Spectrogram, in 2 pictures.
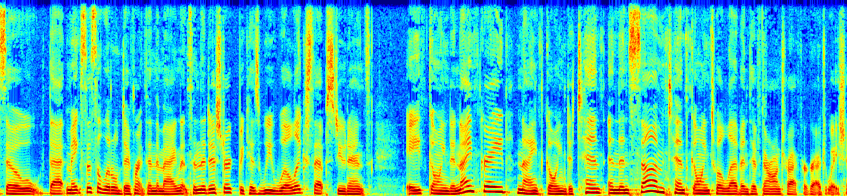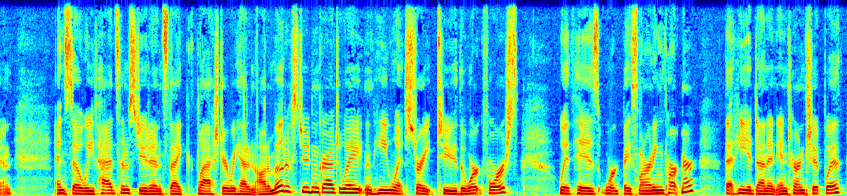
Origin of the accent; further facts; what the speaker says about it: Conyers, Georgia, United States; I did not grow up in Cobb County. I grew up primarily in Conyers, Georgia.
